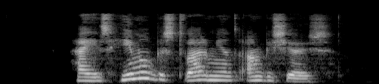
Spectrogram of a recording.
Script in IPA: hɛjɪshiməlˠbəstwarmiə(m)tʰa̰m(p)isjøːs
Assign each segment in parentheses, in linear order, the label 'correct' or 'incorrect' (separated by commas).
incorrect, incorrect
